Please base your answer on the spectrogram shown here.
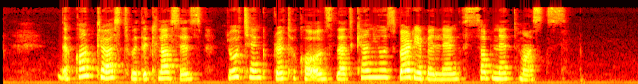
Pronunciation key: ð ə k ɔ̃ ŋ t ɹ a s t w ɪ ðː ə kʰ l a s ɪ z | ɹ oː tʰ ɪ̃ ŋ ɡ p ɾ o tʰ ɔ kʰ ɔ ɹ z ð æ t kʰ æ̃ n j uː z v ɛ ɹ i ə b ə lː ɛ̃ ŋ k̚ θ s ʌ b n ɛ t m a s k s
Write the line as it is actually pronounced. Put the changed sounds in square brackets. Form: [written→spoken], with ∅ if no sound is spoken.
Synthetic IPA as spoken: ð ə k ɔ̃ [ŋ→n] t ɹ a s t w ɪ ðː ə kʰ l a s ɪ z | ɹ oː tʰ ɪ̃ ŋ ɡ p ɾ o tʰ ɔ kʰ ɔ [ɹ→l] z ð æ t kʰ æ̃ n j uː z v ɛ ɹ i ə b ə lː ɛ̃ ŋ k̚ θ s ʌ b n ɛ t m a s k s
